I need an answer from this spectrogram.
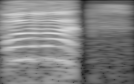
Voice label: voice ger vehicle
